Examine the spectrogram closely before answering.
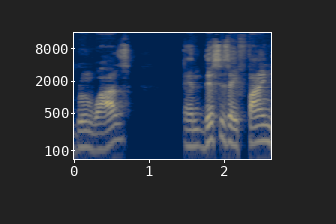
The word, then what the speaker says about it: brunoise: as a brunoisette and you sometimes hear brunoise mispronounce people say Bruno that's incorrect it's pronounced brunoise and this is a fine julienne which is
